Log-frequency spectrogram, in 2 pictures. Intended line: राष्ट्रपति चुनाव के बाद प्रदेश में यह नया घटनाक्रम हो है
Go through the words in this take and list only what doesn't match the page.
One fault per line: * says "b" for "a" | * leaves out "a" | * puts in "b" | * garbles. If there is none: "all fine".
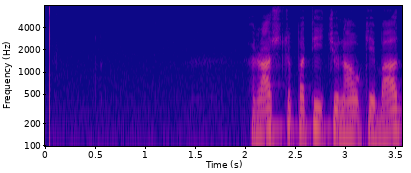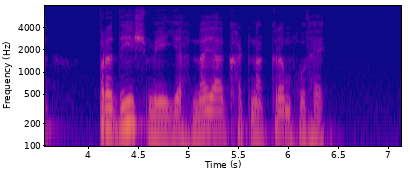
all fine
